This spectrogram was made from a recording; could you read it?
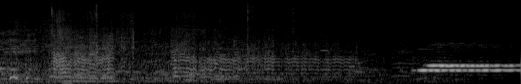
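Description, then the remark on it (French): A wasp buzzes inside a drinking glass, its wings droning in uneven bursts before settling into a louder, steady, ringing hum near the end. “Parlant de se lancer, une guêpe vient de se garrocher dans mon verre.”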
